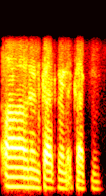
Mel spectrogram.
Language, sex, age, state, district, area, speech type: Telugu, male, 18-30, Andhra Pradesh, Kakinada, rural, conversation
